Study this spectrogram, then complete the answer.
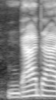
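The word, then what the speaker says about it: tata: molo Mama mola doctor Dada is actually spelled t-a-t-a instead of d-a-d-a even though it's pronounced with a D sound I didn't make up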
